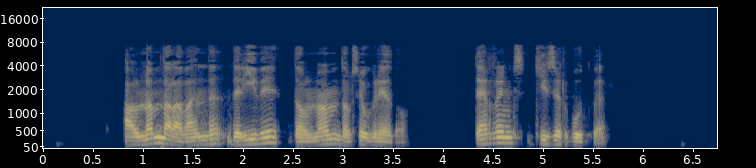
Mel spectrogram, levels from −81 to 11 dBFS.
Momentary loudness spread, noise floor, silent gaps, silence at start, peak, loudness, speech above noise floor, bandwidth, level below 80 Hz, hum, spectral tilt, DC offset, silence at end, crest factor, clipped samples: 9 LU; -71 dBFS; 3.75-3.87 s, 4.08-4.32 s; 0.85 s; 0 dBFS; -15 LUFS; 56 dB; 7.6 kHz; -56 dBFS; none; -6 dB/octave; under 0.1%; 1.1 s; 16 dB; under 0.1%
